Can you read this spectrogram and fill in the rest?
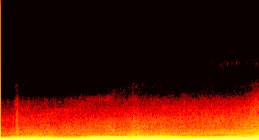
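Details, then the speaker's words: Subaru on a test-drive pull after fixing its misfire with new spark plugs, oil, trans/diff fluid and intake cleaning: clean, steady pull with pitch rising evenly and no stumbles. Normal acceleration under boost; it feels much better. "oh yeah felt a lot better a lot better a lot better"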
